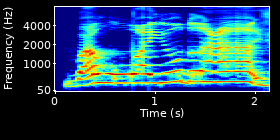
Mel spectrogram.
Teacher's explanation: دال ساکن ہے اور حروف قلقلہ میں سے ہے تو دال ساکن کو ہم ہلا کر پڑھیں گے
